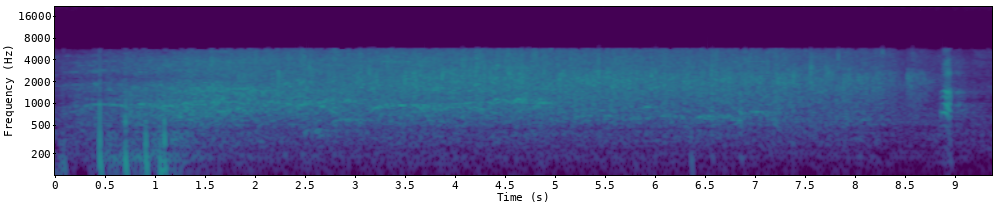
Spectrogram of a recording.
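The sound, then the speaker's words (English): A crowd of young people claps steadily for several seconds, a dense, even wash of applause, with a few sharp louder thumps near the start and one near the end. “Oh, look at these young people clapping.”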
